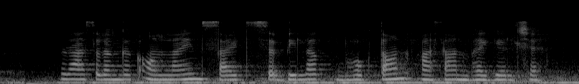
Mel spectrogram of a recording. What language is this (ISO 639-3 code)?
mai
